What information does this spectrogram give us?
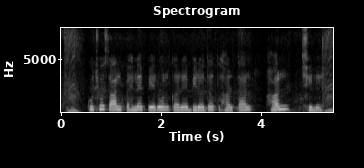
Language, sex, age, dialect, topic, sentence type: Magahi, female, 25-30, Northeastern/Surjapuri, banking, statement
